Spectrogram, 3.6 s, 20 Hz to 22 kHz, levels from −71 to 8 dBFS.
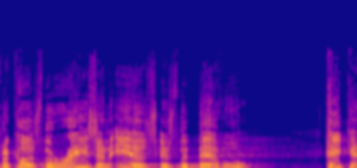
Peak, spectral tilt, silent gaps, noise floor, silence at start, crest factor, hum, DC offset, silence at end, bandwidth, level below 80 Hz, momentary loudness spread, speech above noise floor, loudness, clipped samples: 0 dBFS; -3 dB/octave; none; -54 dBFS; 0 s; 16 dB; none; under 0.1%; 0 s; 15.5 kHz; -66 dBFS; 10 LU; 38 dB; -15 LUFS; under 0.1%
